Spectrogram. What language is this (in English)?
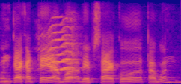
Santali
